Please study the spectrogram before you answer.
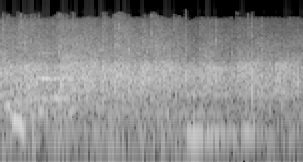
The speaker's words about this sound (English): Thank you so much. Another round of applause for Erie Essex, please.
